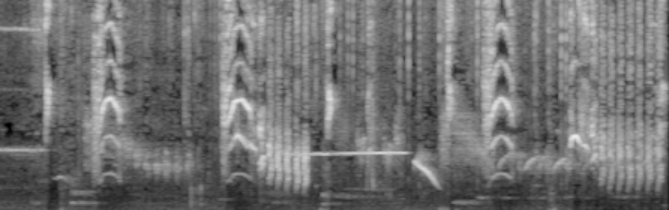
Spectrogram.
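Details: Lure call of the common iora, tested in a garden near a house to draw birds in: harsh rasping squawks, a long level whistle dropping into a steep slur, and fast chattering notes.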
